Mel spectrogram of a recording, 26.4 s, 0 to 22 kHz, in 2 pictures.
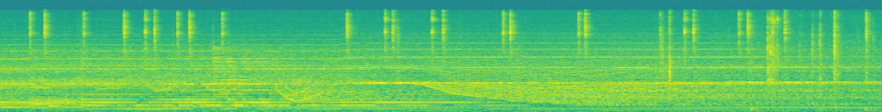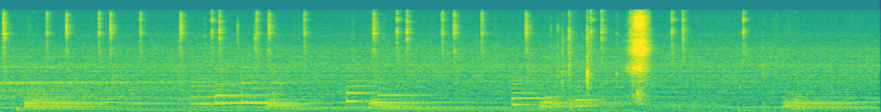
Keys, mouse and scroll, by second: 0.4 click, 2.0 scroll down 1, 2.4 scroll up 1, 2.6-5.7 drag, 5.7 right click, 6.0 scroll down 1, 6.5 right click, 6.7 scroll up 1, 7.5 click, 7.8 scroll up 1, 8.7 click, 10.0 Escape, 10.1 scroll down 1, 10.2 right click, 10.5-11.1 scroll up 1, 11.1 click, 11.4 scroll down 1, 11.6 right click, 12.3 F10, 12.3 scroll up 1, 13.0 click, 13.4 scroll up 1, 13.9 click, 16.0 scroll down 1, 16.2-17.1 scroll up 2, 16.4 right click, 17.1 click, 19.0 scroll down 1, 19.2 right click, 19.9 click, 21.2-22.1 scroll down 3, 21.5 Escape, 21.8 Escape, 22.1 right click, 22.3-22.7 scroll up 1, 22.7 right click, 23.0 scroll down 1, 23.3-26.4 right drag.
